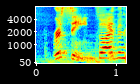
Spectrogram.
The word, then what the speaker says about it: Racine: No, it's Racine. Racine. Racine.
